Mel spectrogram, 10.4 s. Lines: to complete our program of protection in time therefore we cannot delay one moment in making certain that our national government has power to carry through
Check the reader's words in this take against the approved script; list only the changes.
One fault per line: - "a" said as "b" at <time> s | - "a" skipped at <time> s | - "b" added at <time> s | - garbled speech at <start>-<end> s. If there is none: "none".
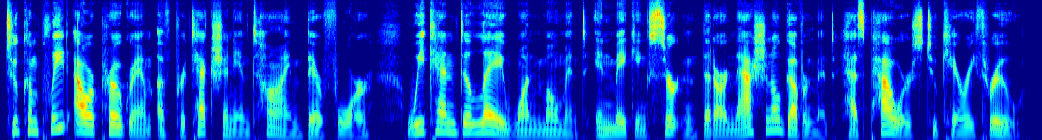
- "cannot" said as "can" at 4.2 s
- "power" said as "powers" at 8.7 s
